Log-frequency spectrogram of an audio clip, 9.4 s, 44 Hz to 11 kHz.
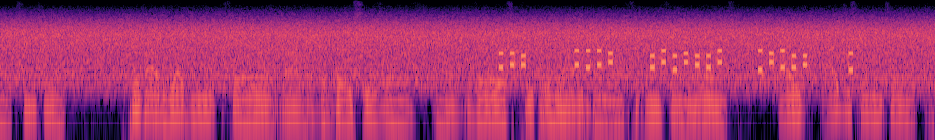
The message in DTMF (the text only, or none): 587 9690 4#1074# 30647 2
